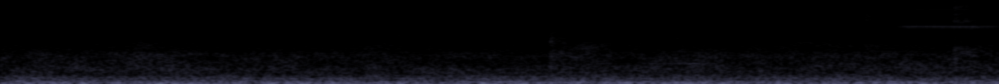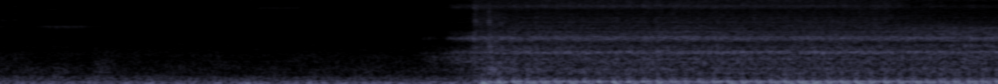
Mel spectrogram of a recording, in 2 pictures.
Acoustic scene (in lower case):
residential area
